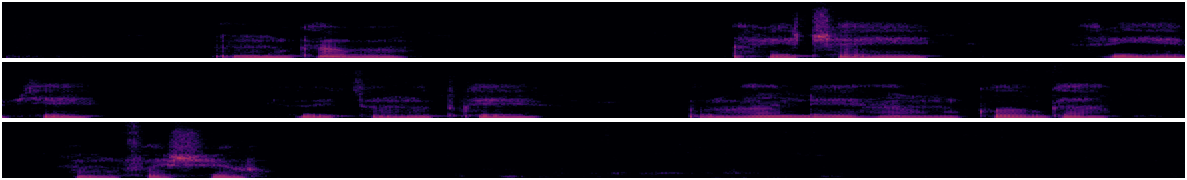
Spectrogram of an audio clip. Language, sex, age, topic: Kinyarwanda, female, 25-35, health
